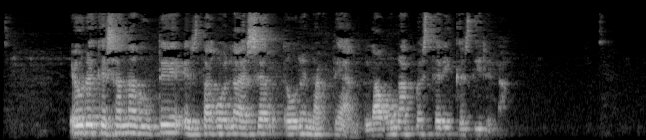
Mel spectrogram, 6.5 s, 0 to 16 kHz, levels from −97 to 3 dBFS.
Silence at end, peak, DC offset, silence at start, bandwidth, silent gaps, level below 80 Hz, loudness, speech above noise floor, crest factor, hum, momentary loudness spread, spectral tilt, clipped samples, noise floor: 1.4 s; -10 dBFS; under 0.1%; 0.7 s; 11.5 kHz; none; -74 dBFS; -25 LUFS; 54 dB; 18 dB; none; 12 LU; -4 dB/octave; under 0.1%; -80 dBFS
